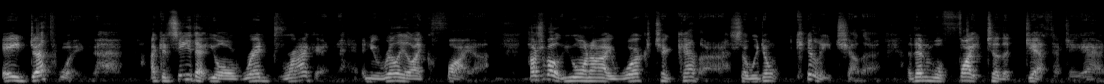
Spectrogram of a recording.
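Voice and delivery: bad, low, put-on Scottish film-star voice. Play Draco proposing a team-up to Deathwing, in a terrible Sean Connery impression. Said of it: "That's a terrible Sean Connery impression".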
